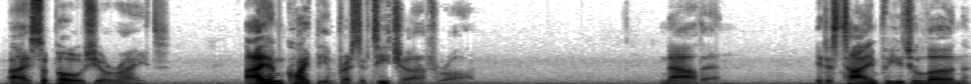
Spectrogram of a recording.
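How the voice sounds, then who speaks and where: Man playing a low-voiced, proud martial arts master. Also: very animated, a bit bright, slight background noise, heavily acted. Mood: proud, approving. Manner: formal, measured, instructive. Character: proud, stern male martial arts master teaching a pupil. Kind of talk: fan audio drama acting.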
